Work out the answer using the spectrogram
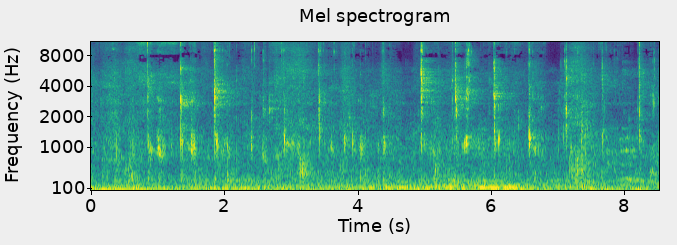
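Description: A person biting and chewing crispy fried chicken feet, with irregular sharp crunches a few times a second.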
